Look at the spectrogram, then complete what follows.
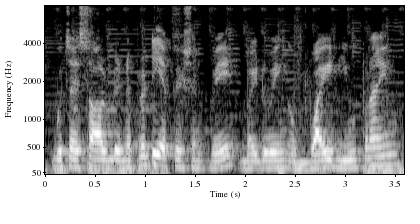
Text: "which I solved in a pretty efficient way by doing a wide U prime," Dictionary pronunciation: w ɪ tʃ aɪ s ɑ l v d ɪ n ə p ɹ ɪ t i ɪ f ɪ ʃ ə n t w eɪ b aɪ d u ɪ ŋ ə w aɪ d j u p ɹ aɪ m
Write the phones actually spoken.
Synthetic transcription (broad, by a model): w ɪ tʃ aɪ s ɑ l v d ɪ n ə p ɹ ɪ t i ɪ f ɪ ʃ ə n t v eɪ b aɪ d u ɪ ŋ ə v aɪ d j u p ɹ aɪ m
